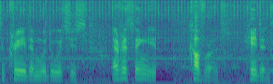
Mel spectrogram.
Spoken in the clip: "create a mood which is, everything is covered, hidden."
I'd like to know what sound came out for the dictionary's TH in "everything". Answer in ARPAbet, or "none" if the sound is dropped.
TH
